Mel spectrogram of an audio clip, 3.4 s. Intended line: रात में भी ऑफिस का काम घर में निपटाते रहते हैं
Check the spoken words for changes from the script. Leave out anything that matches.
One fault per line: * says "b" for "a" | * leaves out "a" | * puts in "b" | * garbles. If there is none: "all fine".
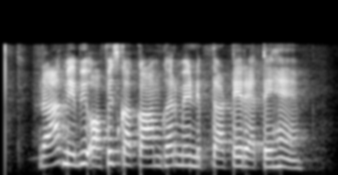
all fine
